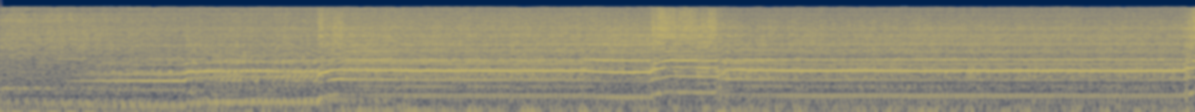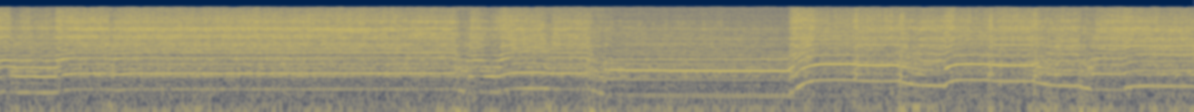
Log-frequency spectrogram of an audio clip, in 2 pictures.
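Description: A racing engine revs loudly at high pitch, its pitch jumping up and settling again and again.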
